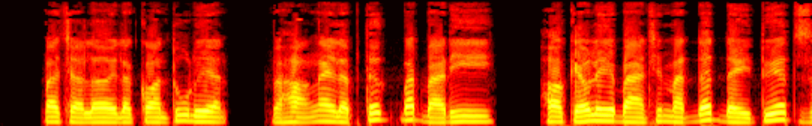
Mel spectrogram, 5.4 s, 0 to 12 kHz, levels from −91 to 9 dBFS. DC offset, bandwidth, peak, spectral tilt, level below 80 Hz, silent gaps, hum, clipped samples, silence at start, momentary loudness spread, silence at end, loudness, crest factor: under 0.1%; 11.5 kHz; -2 dBFS; -7 dB/octave; -54 dBFS; 1.53-1.76 s, 3.32-3.59 s; none; under 0.1%; 0.3 s; 7 LU; 0 s; -15 LUFS; 12 dB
